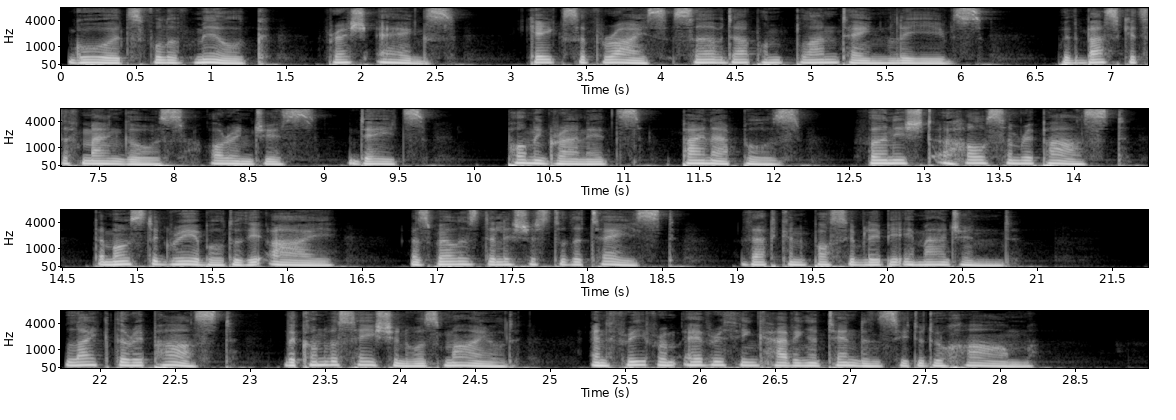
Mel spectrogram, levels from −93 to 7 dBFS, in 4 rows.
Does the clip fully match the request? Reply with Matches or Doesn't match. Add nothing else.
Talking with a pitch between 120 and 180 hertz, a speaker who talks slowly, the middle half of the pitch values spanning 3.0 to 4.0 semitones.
Matches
